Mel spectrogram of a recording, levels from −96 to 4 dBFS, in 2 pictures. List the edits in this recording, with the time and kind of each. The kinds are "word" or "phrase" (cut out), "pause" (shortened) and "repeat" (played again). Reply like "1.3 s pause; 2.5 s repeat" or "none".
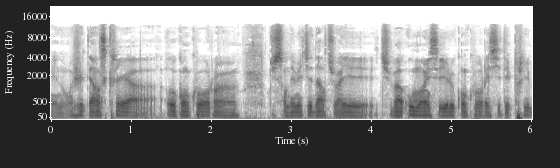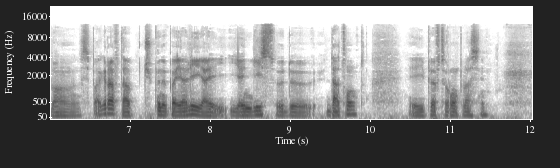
none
